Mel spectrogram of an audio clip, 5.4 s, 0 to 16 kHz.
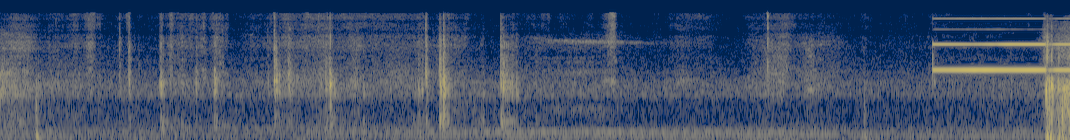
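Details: York rooftop unit installed May 2014, coil pressurized with nitrogen and hissing: after quiet clicks and handling, an electronic leak detector breaks into a loud, steady high-pitched alarm at the evaporator coil leak.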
